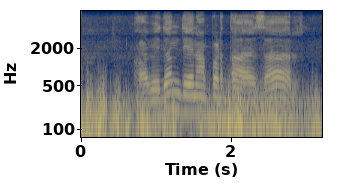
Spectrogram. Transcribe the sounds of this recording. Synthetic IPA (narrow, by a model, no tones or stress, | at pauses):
aːʋeːd̪ənd̪eːnapəɽt̪aɦɛːsəɾ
